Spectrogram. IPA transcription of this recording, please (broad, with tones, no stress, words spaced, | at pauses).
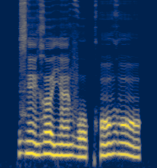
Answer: zẽ˥˧ɣœ˥˧jɛ̃˧ vo˩kʰɔ̃˧˥ ɣɔ̃˥˩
